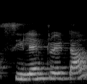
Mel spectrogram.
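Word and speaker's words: Coelenterata: के first step Porifera सीलेंंट्रेटा silent त्राता को need area भी बोलते हैं सी साइलेंट होता है यहां पे तीनों फेरापोरा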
